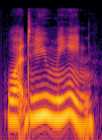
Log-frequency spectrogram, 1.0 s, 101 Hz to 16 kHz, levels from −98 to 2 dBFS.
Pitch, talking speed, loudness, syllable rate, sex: 220 Hz, 235 wpm, -15 LUFS, 4.7 syllables/s, female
